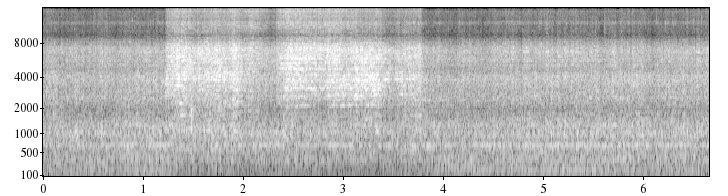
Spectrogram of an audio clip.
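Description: A sawmill engine hums steadily.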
